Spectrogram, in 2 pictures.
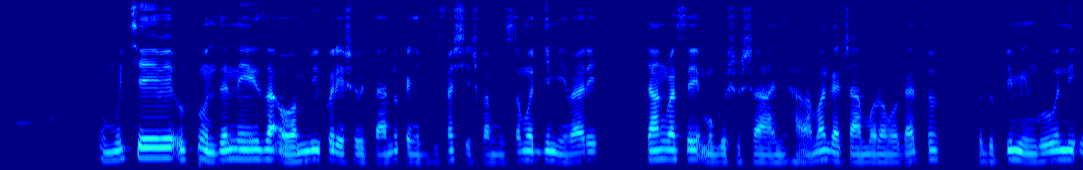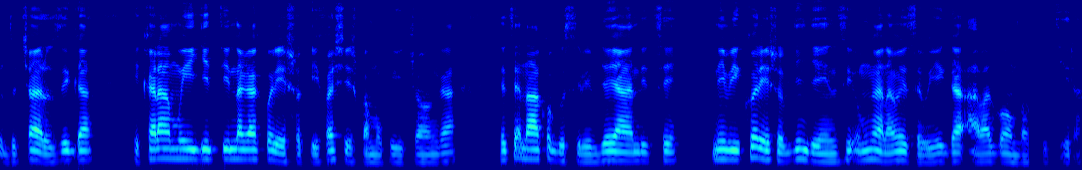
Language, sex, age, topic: Kinyarwanda, male, 18-24, education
